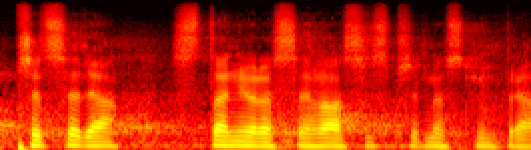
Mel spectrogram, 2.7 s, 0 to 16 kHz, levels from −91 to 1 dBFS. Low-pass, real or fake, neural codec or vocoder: 14.4 kHz; fake; autoencoder, 48 kHz, 32 numbers a frame, DAC-VAE, trained on Japanese speech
